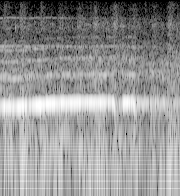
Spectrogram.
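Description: A cartoon train whistle in a children's animated show blows as one long, steady, loud tone lasting nearly two seconds, with a brief dip and a second short blast near the end over soft rumbling.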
